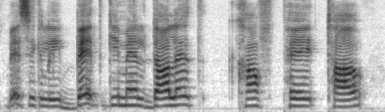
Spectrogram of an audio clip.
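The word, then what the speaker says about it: ב: The bet is pronounced as b, boy sound, b sound. Whereas without the dot, it is pronounced v sound.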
